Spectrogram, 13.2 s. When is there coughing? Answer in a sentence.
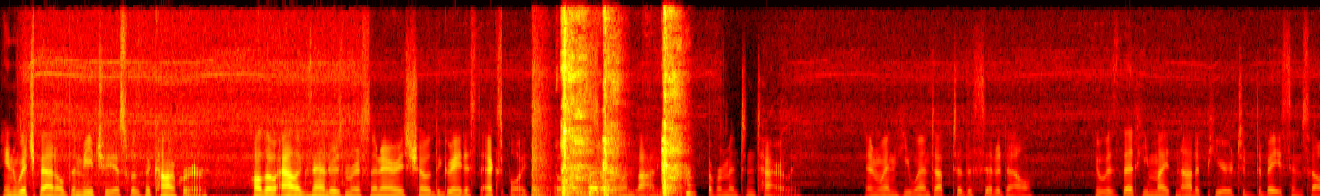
You can hear the coughing from 5.3 to 7.0 s.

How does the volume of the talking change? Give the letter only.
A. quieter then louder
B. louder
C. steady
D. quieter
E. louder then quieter
D.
